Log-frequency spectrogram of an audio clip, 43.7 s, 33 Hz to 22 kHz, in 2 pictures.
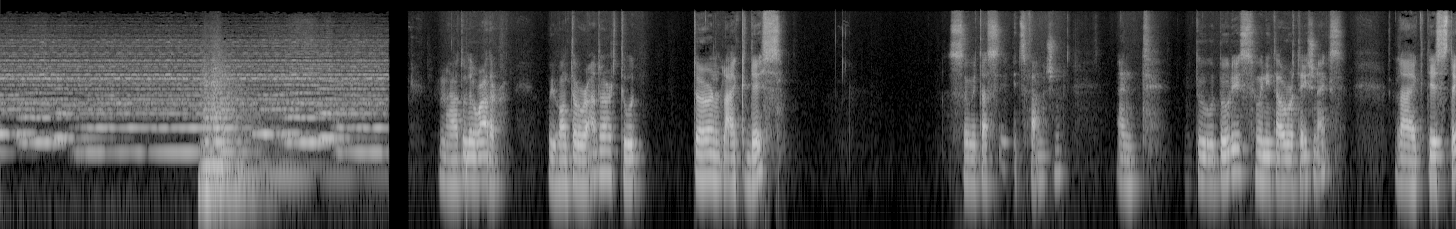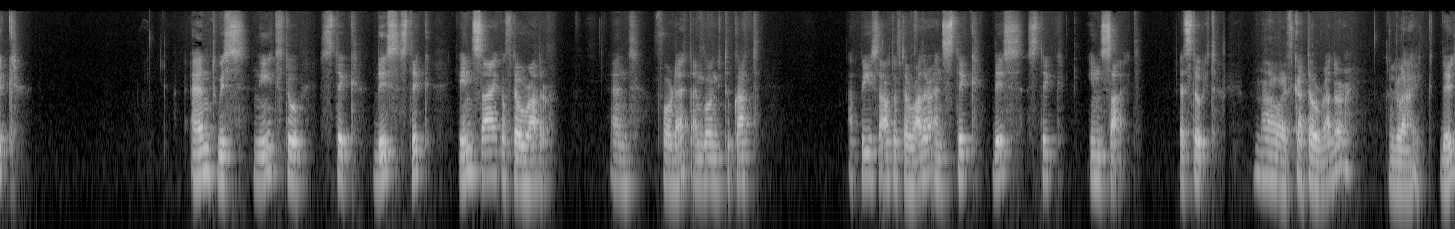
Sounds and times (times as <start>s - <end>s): Speech: 6.6s - 9.8s, 10.4s - 11.9s, 14.2s - 16.1s, 16.8s - 20.2s, 20.9s - 22.3s, 24.6s - 30.3s, 30.9s - 33.3s, 34.6s - 43.6s.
